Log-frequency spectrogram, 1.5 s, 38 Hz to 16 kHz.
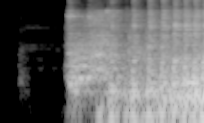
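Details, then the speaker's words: John Deere Z465 zero-turn with Kawasaki V-twin, previously sputtering on one cylinder after running out of gas; after carburetor clean, tank cleaned, new fuel lines and spark plugs: catches and runs strong and even, both cylinders firing. "okay we got the carburetor all back together again we cleaned out the tank put new fuel lines on it and new spark plugs should run like a Top Again I hope"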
